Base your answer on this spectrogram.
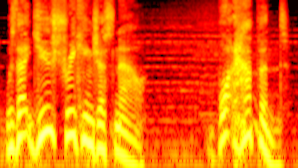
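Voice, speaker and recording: An actor playing a worldly, streetwise schemer in a video game cutscene, with a wry, conversational way of talking. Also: male voice, on the high side, huge pitch swings, measured pace, a little mellow, slightly rough, faint music behind, full character voice. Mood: alarmed.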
